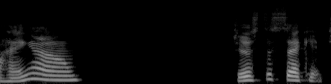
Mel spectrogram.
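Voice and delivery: ordinary talk, nothing marked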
